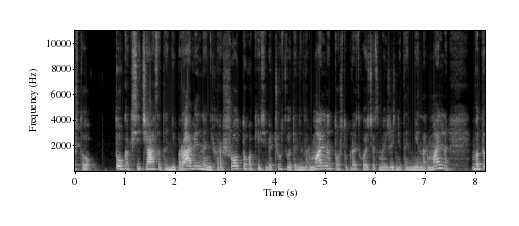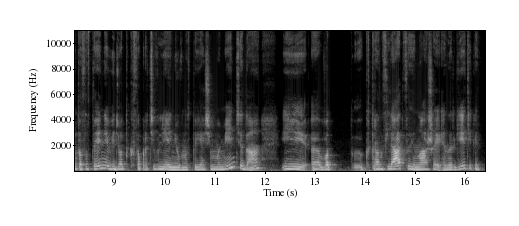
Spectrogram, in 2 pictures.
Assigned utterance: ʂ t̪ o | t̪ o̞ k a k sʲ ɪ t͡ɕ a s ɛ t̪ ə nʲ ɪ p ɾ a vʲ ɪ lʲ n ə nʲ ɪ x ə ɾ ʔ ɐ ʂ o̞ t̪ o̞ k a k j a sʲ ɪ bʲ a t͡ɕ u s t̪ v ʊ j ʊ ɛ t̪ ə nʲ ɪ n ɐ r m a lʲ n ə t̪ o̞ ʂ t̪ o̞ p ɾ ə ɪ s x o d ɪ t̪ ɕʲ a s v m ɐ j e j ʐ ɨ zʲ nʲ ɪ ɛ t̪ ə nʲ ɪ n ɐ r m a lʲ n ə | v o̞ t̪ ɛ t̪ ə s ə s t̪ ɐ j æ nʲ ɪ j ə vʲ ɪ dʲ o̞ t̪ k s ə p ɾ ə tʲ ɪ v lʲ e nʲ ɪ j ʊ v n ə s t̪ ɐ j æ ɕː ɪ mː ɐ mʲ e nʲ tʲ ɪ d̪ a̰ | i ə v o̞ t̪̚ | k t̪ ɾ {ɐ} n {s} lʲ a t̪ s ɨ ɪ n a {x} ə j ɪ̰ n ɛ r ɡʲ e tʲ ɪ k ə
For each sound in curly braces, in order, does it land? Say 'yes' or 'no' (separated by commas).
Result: yes, yes, no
